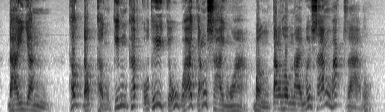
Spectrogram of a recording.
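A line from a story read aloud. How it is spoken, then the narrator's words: Excited exclamation. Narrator (Vietnamese): Diên Ngữ đại sư không dằn được tâm tình khích động, chép miệng reo lên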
